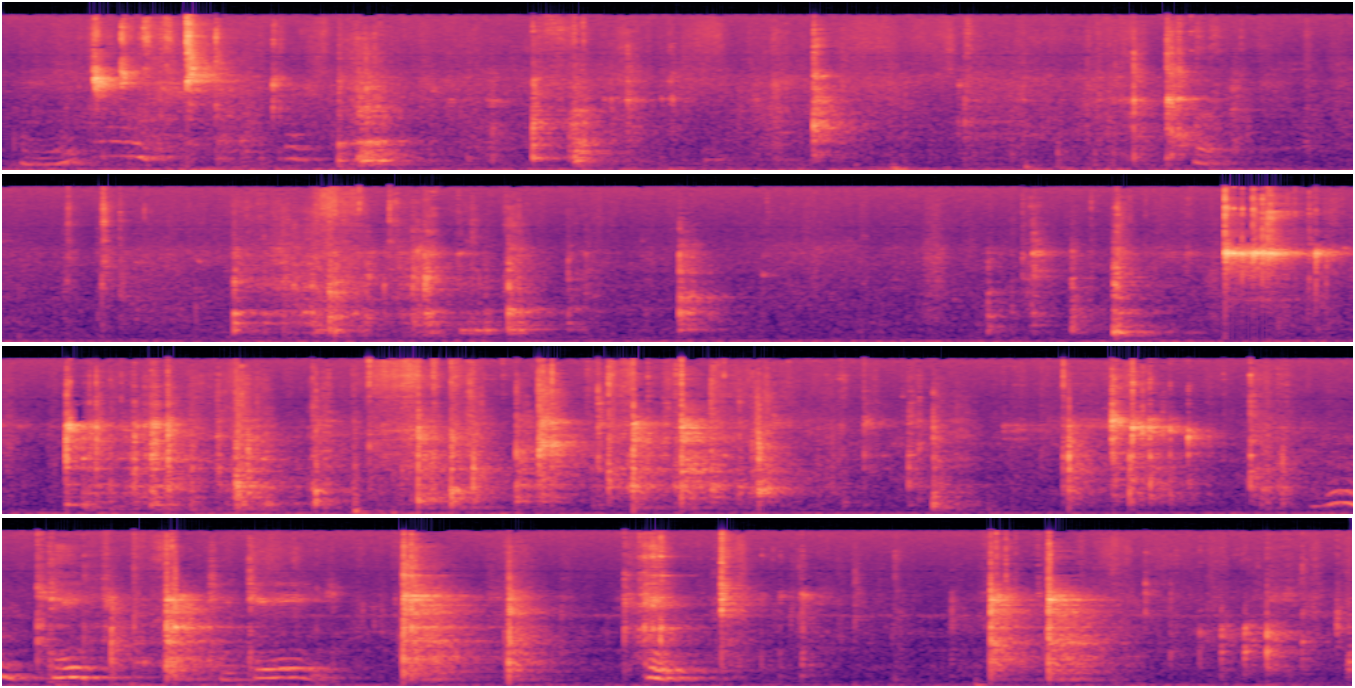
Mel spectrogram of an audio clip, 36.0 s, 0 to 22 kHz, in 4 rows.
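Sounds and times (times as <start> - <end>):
feeding items clinking and rattling: 15.7 - 24.5.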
